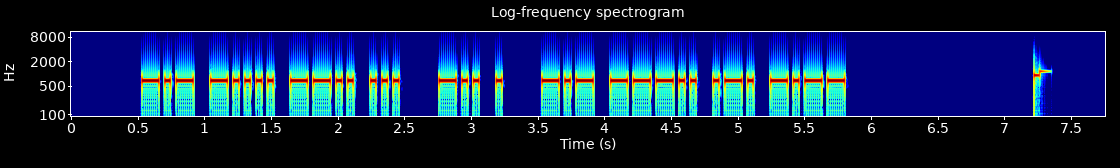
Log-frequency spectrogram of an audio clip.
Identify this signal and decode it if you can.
Morse code, heard as a keyed tone, about 28 wpm, 700 Hz. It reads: K6ZS DE K8RY
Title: USA Callsign DE Callsign - 4 Characters - 28wpm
